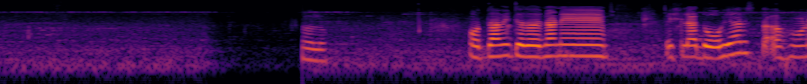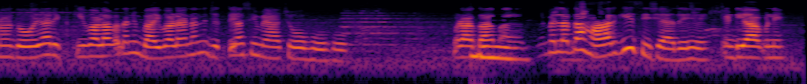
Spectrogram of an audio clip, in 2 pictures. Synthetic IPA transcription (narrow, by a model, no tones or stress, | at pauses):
ɦəloː | ʊd̪ãːʋĩːd͡ʒəd̪õːɪnãːneː | pɪt͡ʃʰlaːd̪oːɦd͡ʒaːɾsɦʊɳd̪oːɦjaːɾɪkːiːʋaːlaːpəd̪aːnĩːbʱaːiːʋaːlaːɪnaːneːd͡ʒɪt̪ːeaːsĩːmɛ̃ːt͡ʃoːɦoːɦoː | bəɽaːɡəlaeːmɛ̃ːləɡd̪aːɦaːɾɡiːəsiːʃɛːd̪eːɦeːɪɳɖijaːpneː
